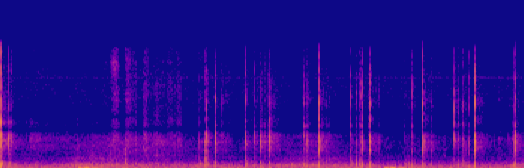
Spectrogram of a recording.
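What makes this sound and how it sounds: A black, hand-sized, hollow plastic PlayStation-style gamepad, held in both hands, is tapped and clicked with long painted nails. The result is a quiet run of sharp, dry clicks and taps with bright edges, each dying away almost at once, over a soft low background hum.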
